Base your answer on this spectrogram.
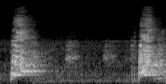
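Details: Labrador Retriever letting out two loud, harsh barks just over a second apart, the first trailing into a faint growly tail.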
